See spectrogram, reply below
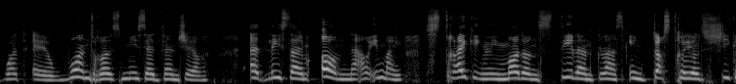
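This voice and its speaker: A woman's voice: a little high, no room sound, close to an everyday voice. A woman playing a dramatic, grandiose secretary with a mysterious past in a comedy radio serial. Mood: self-satisfied. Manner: theatrical, grandiose.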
